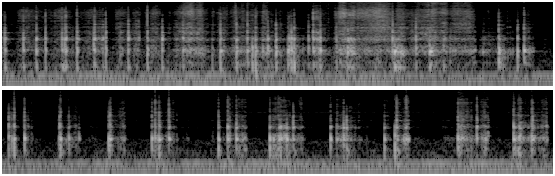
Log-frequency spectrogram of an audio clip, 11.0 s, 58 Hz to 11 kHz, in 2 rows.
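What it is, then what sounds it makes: Cardboard tube. A long, hollow brown cardboard tube held across the microphone is tapped and scratched with long nails. Quick, dry taps with a hollow ring around 520 Hz come in rapid bursts, with a denser, bright scratching stretch near the middle. A faint steady low hum runs underneath.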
